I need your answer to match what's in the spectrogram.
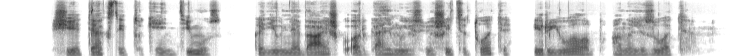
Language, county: Lithuanian, Vilnius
